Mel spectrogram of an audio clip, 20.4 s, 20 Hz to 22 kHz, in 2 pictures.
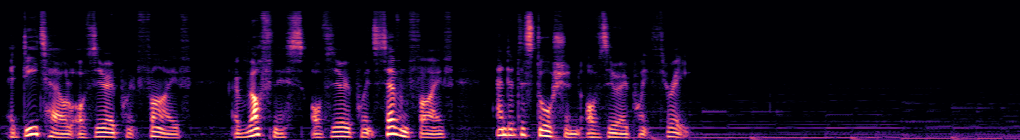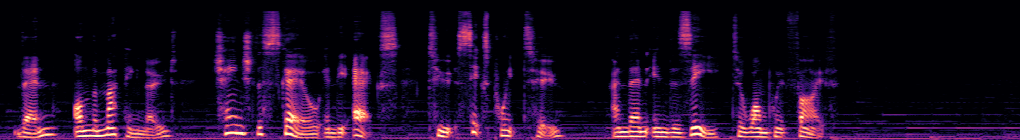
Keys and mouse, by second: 1.4-4.4 drag, 6.0-10.8 drag, 16.2 click, 18.3-20.4 drag.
